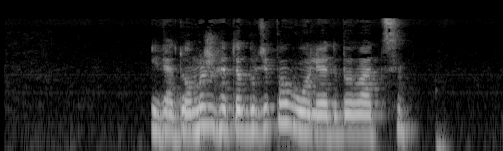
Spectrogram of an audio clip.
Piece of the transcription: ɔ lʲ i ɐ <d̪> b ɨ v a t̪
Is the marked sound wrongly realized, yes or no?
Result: no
